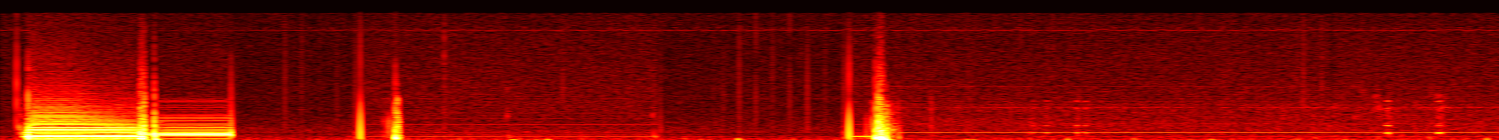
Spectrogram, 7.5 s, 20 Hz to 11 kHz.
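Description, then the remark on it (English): A loud, buzzy telephone line tone sounds for about a second after the digits 47 are dialed to call another local exchange office, 472, then stops. Sharp relay-like clicks follow, and a faint steady hum of line tones lingers underneath. “That won't be necessary here, as we call the other local office, 472. Let's dial 47.”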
